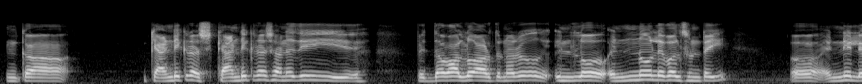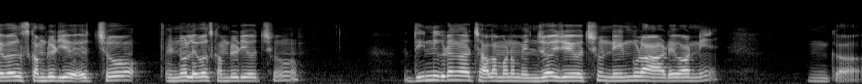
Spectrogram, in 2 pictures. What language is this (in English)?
Telugu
